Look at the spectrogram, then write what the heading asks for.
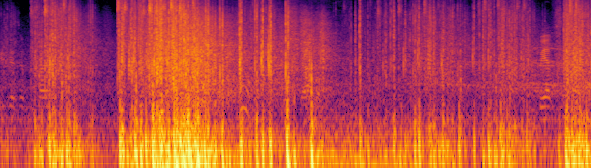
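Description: Musket volleys crash out in Napoleon: Total War, a loud dense roll of gunfire followed by continued scattered sharp cracks, with battle noise throughout and a voice speaking underneath.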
